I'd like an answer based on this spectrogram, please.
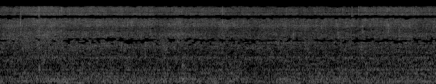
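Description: Chicken and sliced onions sizzling steadily as they fry in hot mustard oil in an aluminium kadhai.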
